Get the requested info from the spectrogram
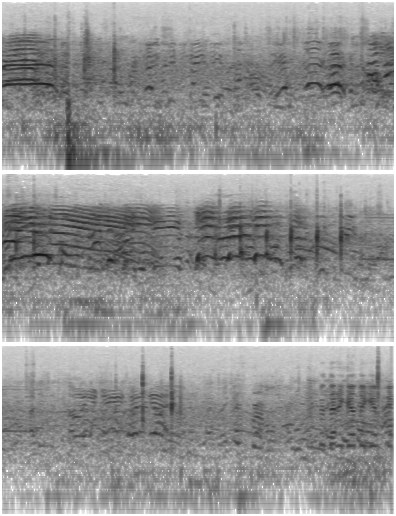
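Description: Voices shouting and calling out at a soccer match, loud and high-pitched, rising and falling and strongest around the middle, with a single thump about a second in.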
